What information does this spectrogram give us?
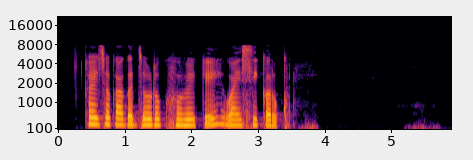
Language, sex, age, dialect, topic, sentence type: Marathi, female, 25-30, Southern Konkan, banking, question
